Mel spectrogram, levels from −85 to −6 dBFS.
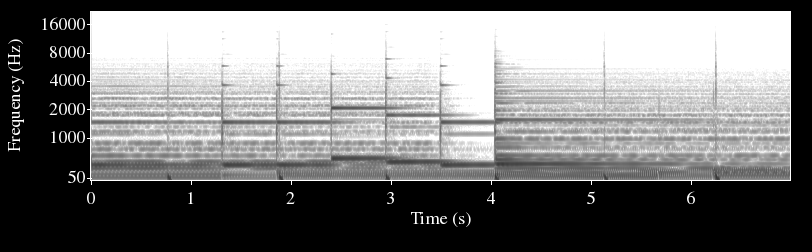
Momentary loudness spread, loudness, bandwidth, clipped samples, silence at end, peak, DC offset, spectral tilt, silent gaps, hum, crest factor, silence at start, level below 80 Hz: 7 LU; -32 LUFS; 8.8 kHz; under 0.1%; 0 s; -14 dBFS; under 0.1%; -6.5 dB/octave; none; none; 16 dB; 0 s; -42 dBFS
